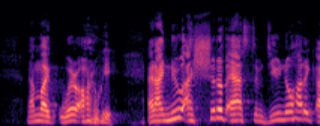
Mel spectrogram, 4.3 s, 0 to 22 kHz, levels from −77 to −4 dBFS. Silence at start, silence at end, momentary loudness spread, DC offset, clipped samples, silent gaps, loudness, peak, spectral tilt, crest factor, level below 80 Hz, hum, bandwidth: 0.35 s; 0 s; 12 LU; under 0.1%; under 0.1%; none; -23 LUFS; -4 dBFS; -4 dB/octave; 20 dB; -72 dBFS; none; 15 kHz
